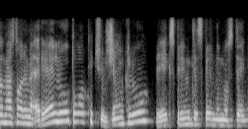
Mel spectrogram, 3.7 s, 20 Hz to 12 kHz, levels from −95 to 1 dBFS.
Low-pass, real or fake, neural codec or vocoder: 7.2 kHz; fake; codec, 16 kHz, 2 kbps, FreqCodec, smaller model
